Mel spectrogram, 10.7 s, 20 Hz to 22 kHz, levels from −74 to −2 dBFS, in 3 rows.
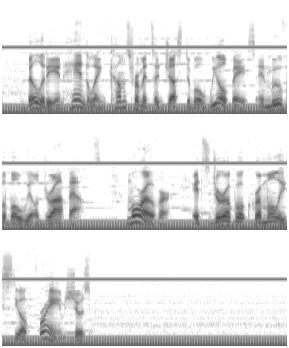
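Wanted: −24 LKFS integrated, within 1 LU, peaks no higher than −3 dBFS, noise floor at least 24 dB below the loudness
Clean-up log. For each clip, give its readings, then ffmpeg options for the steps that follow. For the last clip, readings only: mains hum 50 Hz; hum harmonics up to 250 Hz; level of the hum −31 dBFS; interfering tone 4,900 Hz; level of the tone −33 dBFS; integrated loudness −29.0 LKFS; sample peak −12.0 dBFS; target loudness −24.0 LKFS
→ -af "bandreject=frequency=50:width_type=h:width=6,bandreject=frequency=100:width_type=h:width=6,bandreject=frequency=150:width_type=h:width=6,bandreject=frequency=200:width_type=h:width=6,bandreject=frequency=250:width_type=h:width=6"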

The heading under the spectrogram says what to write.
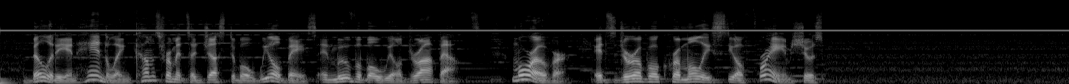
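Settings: mains hum none found; interfering tone 4,900 Hz; level of the tone −33 dBFS
→ -af "bandreject=frequency=4900:width=30"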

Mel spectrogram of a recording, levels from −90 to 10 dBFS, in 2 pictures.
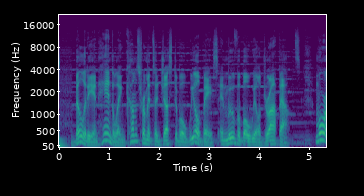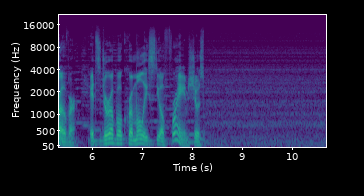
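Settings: interfering tone none found; integrated loudness −32.0 LKFS; sample peak −12.5 dBFS; target loudness −24.0 LKFS
→ -af "volume=8dB"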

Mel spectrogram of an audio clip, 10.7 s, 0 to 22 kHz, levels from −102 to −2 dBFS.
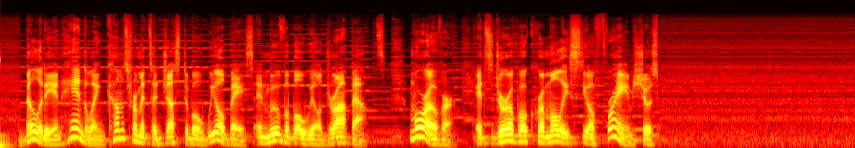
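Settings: integrated loudness −24.0 LKFS; sample peak −4.5 dBFS; background noise floor −51 dBFS

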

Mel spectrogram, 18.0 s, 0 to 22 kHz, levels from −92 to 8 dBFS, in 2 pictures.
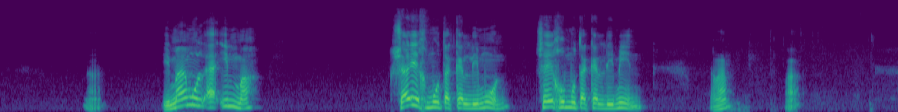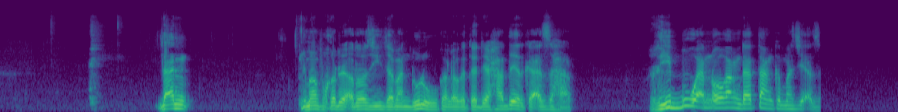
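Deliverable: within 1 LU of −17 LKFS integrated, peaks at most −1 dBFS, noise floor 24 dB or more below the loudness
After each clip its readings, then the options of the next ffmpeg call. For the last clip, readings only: integrated loudness −22.5 LKFS; sample peak −8.5 dBFS; target loudness −17.0 LKFS
→ -af "volume=5.5dB"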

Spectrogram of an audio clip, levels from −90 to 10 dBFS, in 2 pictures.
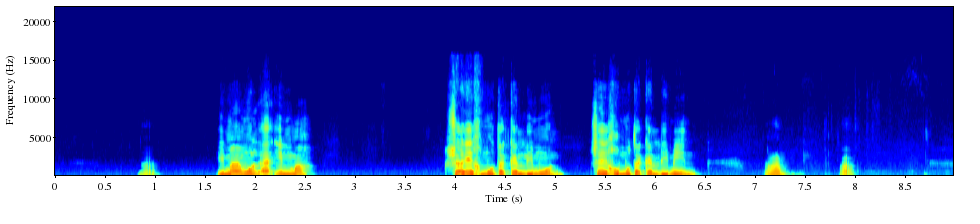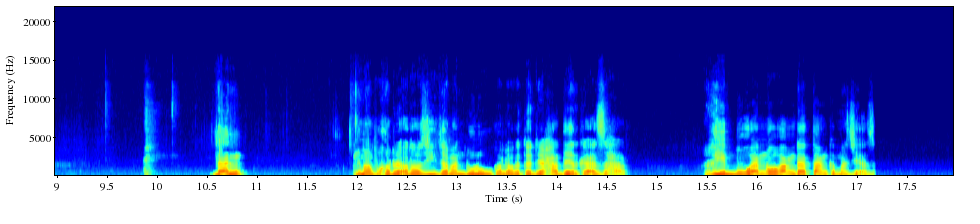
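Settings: integrated loudness −17.0 LKFS; sample peak −3.0 dBFS; background noise floor −68 dBFS

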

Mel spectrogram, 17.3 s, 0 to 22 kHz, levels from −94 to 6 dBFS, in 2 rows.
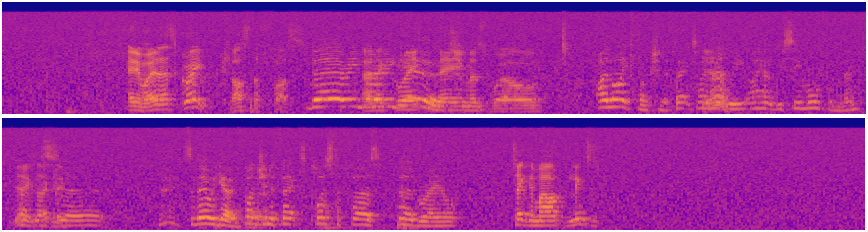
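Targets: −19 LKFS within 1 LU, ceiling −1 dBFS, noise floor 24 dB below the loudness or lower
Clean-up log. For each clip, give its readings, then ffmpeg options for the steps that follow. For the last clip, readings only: background noise floor −37 dBFS; target noise floor −51 dBFS; integrated loudness −26.5 LKFS; sample peak −5.0 dBFS; target loudness −19.0 LKFS
→ -af "afftdn=noise_reduction=14:noise_floor=-37"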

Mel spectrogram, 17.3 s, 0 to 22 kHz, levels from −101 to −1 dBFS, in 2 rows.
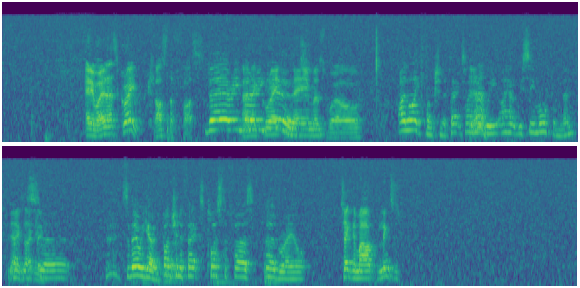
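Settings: background noise floor −47 dBFS; target noise floor −50 dBFS
→ -af "afftdn=noise_reduction=6:noise_floor=-47"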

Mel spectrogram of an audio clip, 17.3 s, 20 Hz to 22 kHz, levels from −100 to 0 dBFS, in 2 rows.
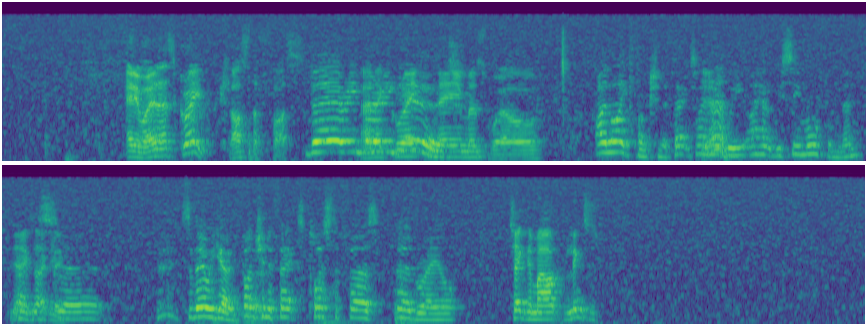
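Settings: background noise floor −51 dBFS; integrated loudness −26.0 LKFS; sample peak −6.5 dBFS; target loudness −19.0 LKFS
→ -af "volume=7dB,alimiter=limit=-1dB:level=0:latency=1"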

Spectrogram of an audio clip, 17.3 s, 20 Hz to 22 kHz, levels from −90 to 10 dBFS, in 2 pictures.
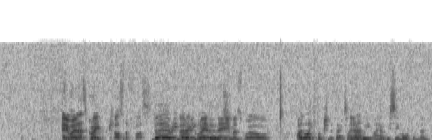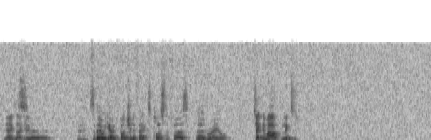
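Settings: integrated loudness −19.0 LKFS; sample peak −1.0 dBFS; background noise floor −44 dBFS

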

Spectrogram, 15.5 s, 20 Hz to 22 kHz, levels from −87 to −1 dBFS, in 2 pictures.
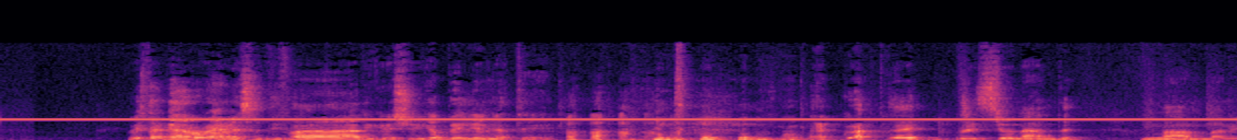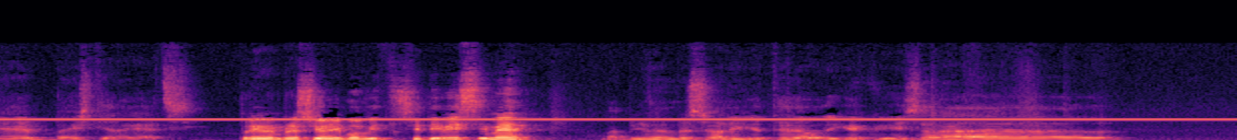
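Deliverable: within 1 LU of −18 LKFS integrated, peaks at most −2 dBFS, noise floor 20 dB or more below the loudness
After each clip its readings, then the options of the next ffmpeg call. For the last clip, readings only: interfering tone 3,300 Hz; level of the tone −29 dBFS; integrated loudness −23.0 LKFS; sample peak −1.5 dBFS; target loudness −18.0 LKFS
→ -af "bandreject=frequency=3300:width=30"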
